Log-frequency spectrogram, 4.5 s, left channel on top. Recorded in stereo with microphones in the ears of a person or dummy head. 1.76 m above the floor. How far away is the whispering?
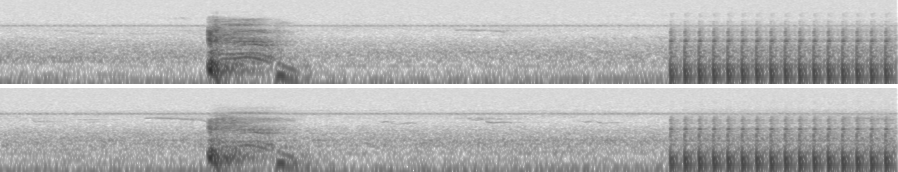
No whispering in this recording.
